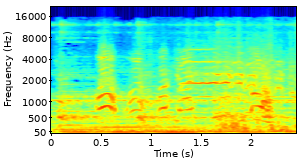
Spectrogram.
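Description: A horse whinny: a run of quick rising-and-falling cries about half a second in, over background music.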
